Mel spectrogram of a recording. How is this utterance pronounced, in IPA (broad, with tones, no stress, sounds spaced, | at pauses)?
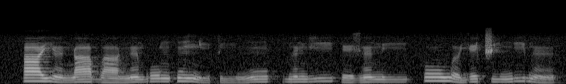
aː˦ j ɛ̃˨ ŋ aː˧ b aː˨ ŋ ɛ̃˧ b oː˦ ŋ p ũ˦ ɲ i˨ t iː˨ ŋ ũ˦ | d ɛ̃˧ ŋ ɣ i˦ | e˨ ɣ ɛ̃˧ n iː˧ | oː˦ w ə˨ j e˦ t͡ʃ i˧ ŋ iː˦ d ɛ̃˨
